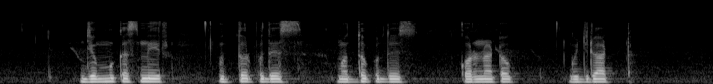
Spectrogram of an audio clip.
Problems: none marked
